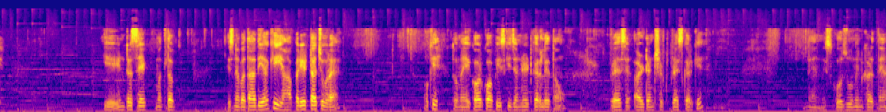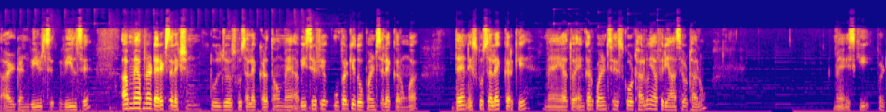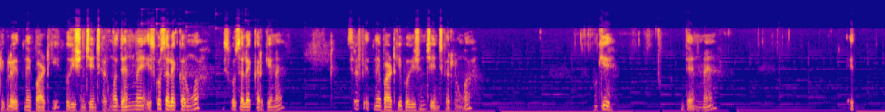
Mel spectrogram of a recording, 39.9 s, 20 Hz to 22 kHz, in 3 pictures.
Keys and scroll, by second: 15.1 a.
